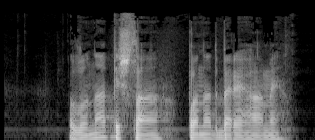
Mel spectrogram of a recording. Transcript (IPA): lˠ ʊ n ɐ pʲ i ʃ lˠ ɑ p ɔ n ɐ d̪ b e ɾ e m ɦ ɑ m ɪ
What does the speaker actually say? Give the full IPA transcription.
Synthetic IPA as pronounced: lˠ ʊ n ɑ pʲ i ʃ lˠ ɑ p ɔ n ɐ d̪ b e ɾ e ɦ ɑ m ɪ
